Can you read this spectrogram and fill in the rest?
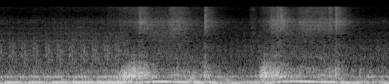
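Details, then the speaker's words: MGF race car after a throttle-surge running issue was fixed, warm after about 35 minutes of running: steady idle, then two quick clean blips rising and falling smoothly with no surge or hunting. Normal free revving after repair. "I'll keep coming over and just giving a little rev and it's been absolutely fine so I think we've solved that issue with that running problem"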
